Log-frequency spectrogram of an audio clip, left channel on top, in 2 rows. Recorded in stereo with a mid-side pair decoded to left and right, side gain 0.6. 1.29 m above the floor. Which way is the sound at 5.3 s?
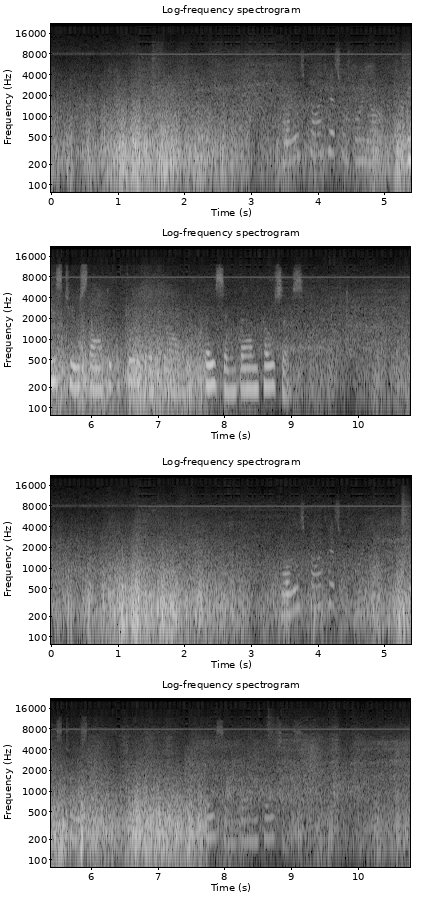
65° left.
